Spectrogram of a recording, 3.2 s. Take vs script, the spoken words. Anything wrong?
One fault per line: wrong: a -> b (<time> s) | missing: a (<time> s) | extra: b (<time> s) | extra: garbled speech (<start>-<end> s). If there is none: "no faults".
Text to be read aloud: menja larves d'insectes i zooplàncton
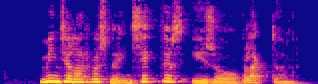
no faults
